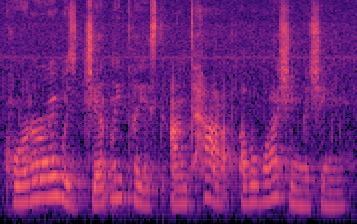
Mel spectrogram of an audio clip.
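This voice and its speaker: A woman's voice: mid-range voice, moderate pace, slight background noise, low-quality recording. A woman reading a children's storybook aloud like a teacher, expressively, with questions and simple explanations for her listeners.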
